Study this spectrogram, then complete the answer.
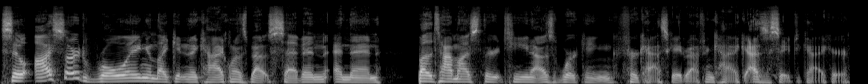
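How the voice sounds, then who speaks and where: With an ordinary speaking voice, a man talks fairly quickly at a medium pitch with ordinary pitch variation and hardly any pauses, on a very clean recording with a silent background. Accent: American. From Idaho. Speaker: kayak club director. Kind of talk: casual radio interview. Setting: radio studio.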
